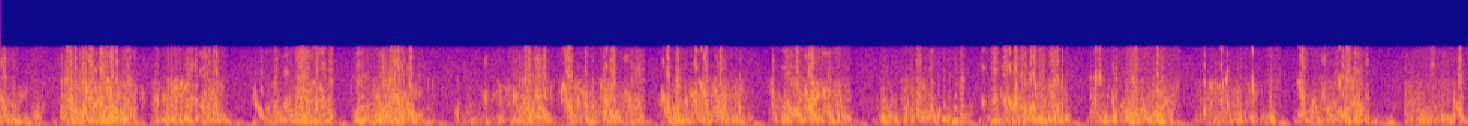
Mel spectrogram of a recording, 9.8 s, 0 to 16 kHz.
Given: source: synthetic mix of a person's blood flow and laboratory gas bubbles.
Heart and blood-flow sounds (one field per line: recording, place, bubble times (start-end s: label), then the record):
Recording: Doppler ultrasound of blood flow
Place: precordium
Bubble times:
0.00-0.33 s: bubbles
0.37-0.98 s: bubbles
1.00-1.53 s: bubbles
1.67-2.26 s: bubbles
2.33-2.93 s: bubbles
3.01-4.32 s: bubbles
4.38-5.04 s: bubbles
5.11-5.71 s: bubbles
5.84-6.50 s: bubbles
6.54-7.16 s: bubbles
7.25-7.87 s: bubbles
7.95-8.54 s: bubbles
8.61-9.16 s: bubbles
9.35-9.79 s: bubbles
From the record:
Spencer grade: 4 (maximum detectable bubble signal sounding continuously throughout systole and diastole of every cardiac period, and overriding the amplitude of the normal cardiac signals)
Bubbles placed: anywhere in the cardiac cycle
